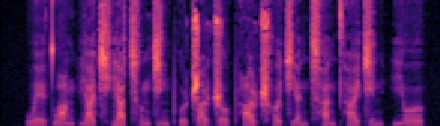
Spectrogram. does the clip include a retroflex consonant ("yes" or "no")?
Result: yes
